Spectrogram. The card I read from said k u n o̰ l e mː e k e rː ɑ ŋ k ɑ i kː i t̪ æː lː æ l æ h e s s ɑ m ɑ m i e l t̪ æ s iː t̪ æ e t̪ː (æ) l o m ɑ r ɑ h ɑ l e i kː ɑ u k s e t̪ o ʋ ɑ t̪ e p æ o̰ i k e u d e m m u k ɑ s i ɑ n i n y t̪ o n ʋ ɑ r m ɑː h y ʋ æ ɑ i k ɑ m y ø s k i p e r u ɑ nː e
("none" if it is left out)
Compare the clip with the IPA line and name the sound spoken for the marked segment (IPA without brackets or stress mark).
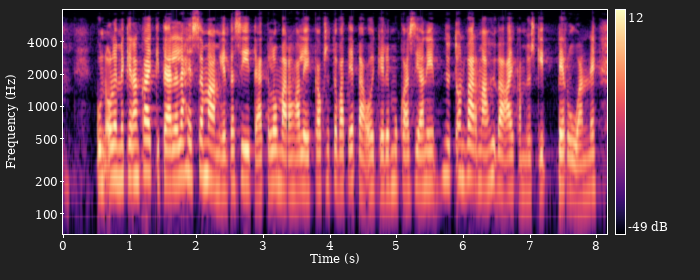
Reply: æ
